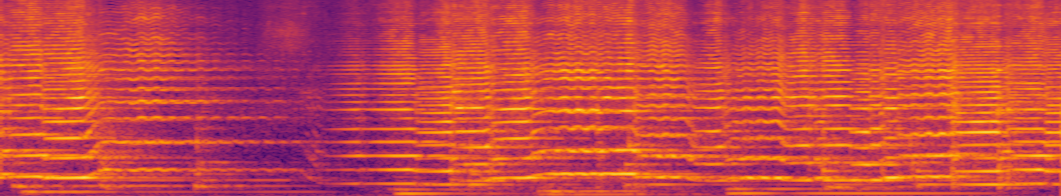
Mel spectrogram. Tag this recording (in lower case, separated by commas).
cello, musical instrument, fiddle, music, orchestra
